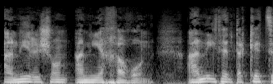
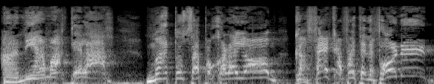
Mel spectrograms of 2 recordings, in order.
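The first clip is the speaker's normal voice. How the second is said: high, strained shouted tirade; hammed-up outraged yelling; angry manager. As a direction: explode at the secretary in a high voice. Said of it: "מנהל מכירות היה עצבני".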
